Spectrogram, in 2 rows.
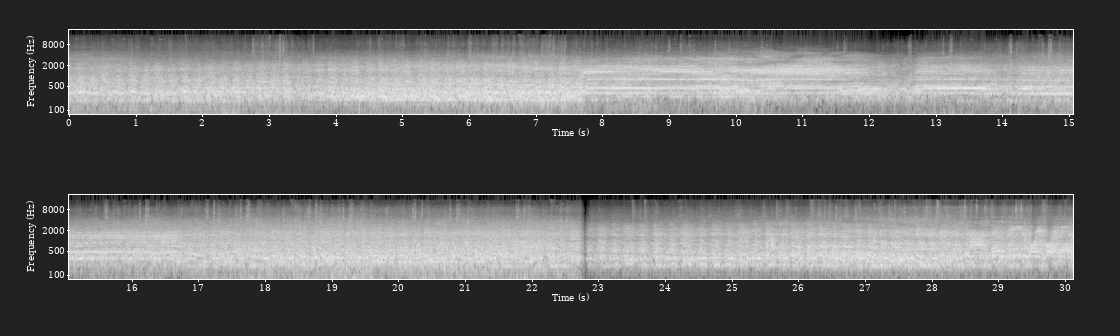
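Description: Lionel O-gauge model Southern Pacific GS-2 steam locomotive and passenger cars running on three-rail track, a steady running noise, with the locomotive's electronic sound system blowing a multi-note steam whistle in several blasts from about eight to fourteen seconds in. The sound cuts out for an instant about three-quarters of the way through.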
